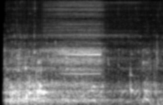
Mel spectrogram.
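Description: Scuba regulator exhaust: a diver's exhaled bubbles gurgle out loudly with a thin whistle over them, then stop about a second and a half in, leaving faint underwater background.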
